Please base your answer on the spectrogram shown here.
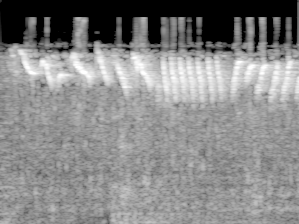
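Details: Pleci, Oriental white-eye, singing "nembak" to coax caged birds into song: a few sliding high whistles, then a fast burst of sharp repeated chirps.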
